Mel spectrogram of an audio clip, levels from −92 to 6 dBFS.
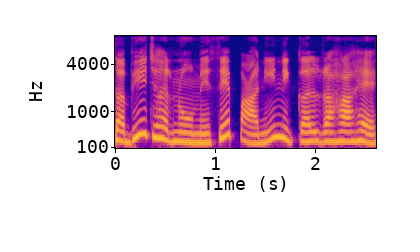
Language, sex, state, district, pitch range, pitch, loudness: Hindi, female, Uttar Pradesh, Budaun, 200-270 Hz, 205 Hz, -14 LUFS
